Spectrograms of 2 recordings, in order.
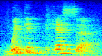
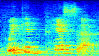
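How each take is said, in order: First: "Wicked pissa" with no r, pissah; Boston accent. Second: "Wicked Pissa" again, r dropped, even fall; Boston accent. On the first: Teacher modelling Boston slang for the class. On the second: Teacher repeating the Boston phrase for students. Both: Shown as a demonstration.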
